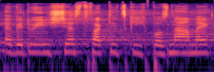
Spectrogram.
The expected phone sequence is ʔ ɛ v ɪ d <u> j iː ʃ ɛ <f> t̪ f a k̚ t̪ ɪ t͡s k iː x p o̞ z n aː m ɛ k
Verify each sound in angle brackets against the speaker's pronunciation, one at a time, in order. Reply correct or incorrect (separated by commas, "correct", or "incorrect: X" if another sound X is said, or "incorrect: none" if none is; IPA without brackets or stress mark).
correct, incorrect: s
